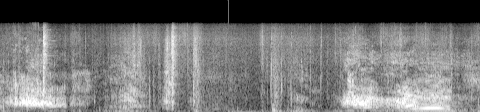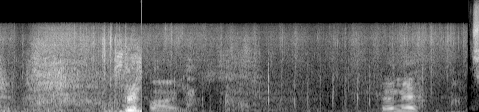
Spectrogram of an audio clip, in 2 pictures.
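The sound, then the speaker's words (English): A female dog named Stitch fights a warthog, latched onto it: loud bursts of snarling, growling and grunting come in waves, strongest early and midway, then fade to scuffling noises and a few sharp squeals. “she was latched onto that warthog and you were going to shoot it.”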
